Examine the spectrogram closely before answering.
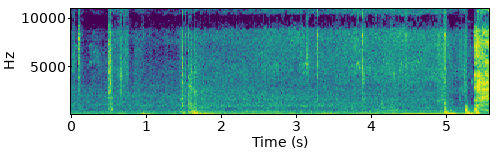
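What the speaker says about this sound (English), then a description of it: "Let me close these windows and lock the car." Power windows on a parked car whir shut, followed by several clunks and clicks from the locks and door, heard close over quiet outdoor ambience.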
